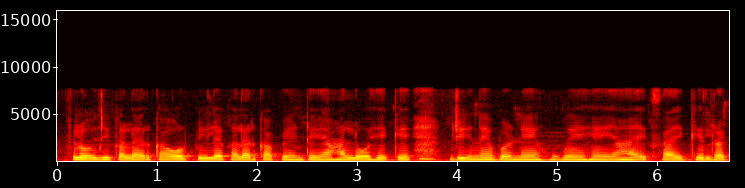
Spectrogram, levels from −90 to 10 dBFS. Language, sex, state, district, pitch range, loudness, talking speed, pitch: Hindi, female, Chhattisgarh, Balrampur, 185-195 Hz, -25 LUFS, 180 wpm, 190 Hz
